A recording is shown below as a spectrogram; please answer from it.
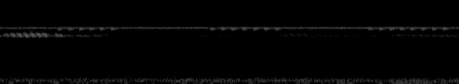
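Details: Autumn insect chorus: unbroken high shrill trilling, a brighter pulsed burst at the start and again later, over a quiet low murmur.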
